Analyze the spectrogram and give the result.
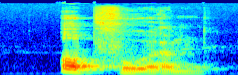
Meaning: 1. to perform (e.g. a play or opera) 2. to soup up, to tune up 3. to increase, to intensify 4. to raise, to lift up 5. to exalt, to elate
- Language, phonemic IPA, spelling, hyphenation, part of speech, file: Dutch, /ˈɔpˌvu.rə(n)/, opvoeren, op‧voe‧ren, verb, Nl-opvoeren.ogg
